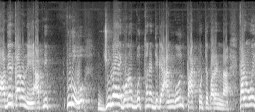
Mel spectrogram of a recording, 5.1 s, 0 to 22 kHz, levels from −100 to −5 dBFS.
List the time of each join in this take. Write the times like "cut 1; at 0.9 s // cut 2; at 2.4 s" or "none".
none

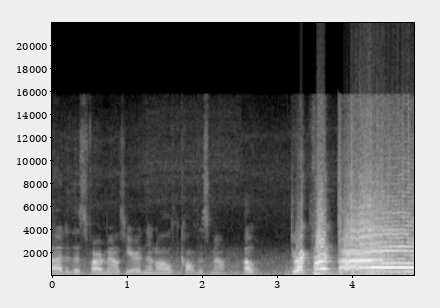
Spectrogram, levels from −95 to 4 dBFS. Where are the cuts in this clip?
cut 1; at 2.4 s // cut 2; at 3.8 s

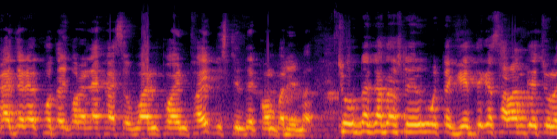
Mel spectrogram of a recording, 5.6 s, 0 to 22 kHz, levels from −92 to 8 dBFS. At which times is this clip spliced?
cut 1; at 3.4 s

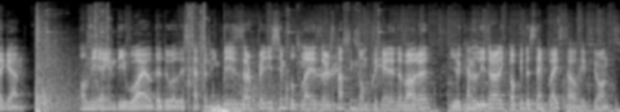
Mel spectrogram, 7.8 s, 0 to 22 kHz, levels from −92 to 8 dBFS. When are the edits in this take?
cut 1; at 2.8 s // cut 2; at 5.6 s

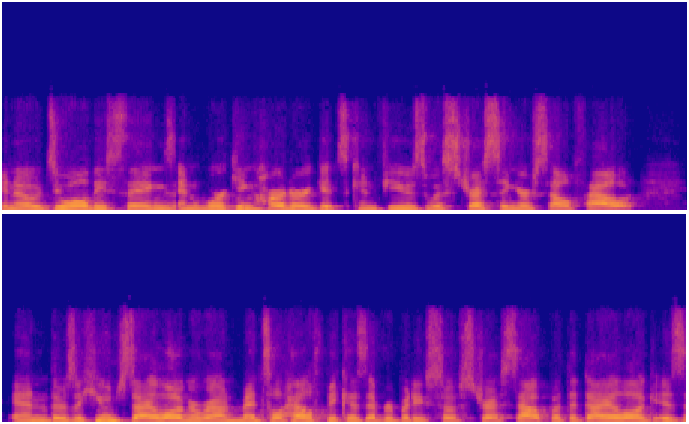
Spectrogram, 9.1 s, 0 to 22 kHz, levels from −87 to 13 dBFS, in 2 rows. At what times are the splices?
cut 1; at 1.1 s // cut 2; at 4.8 s

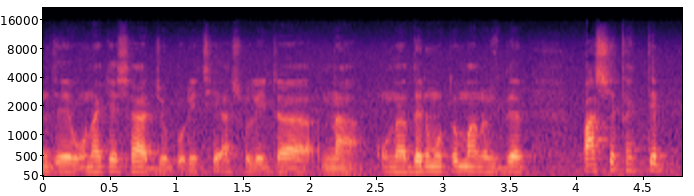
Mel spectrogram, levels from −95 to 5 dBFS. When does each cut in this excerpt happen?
none

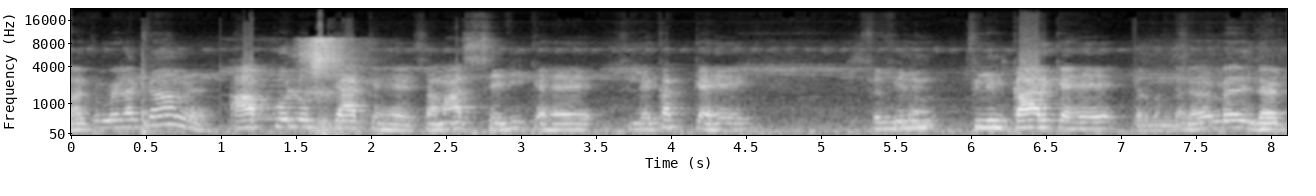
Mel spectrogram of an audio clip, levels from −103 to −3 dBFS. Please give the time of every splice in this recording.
cut 1; at 1.0 s // cut 2; at 7.1 s

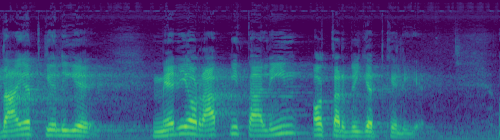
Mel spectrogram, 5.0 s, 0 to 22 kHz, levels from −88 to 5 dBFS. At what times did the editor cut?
none

